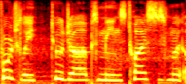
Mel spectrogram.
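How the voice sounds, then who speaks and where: In a put-on character voice with a fairly high pitch, the speaker goes at a moderate pace over light background noise. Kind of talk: kid gamer reading game dialogue. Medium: game stream. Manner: laid-back, joking.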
